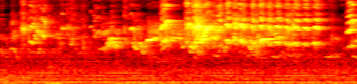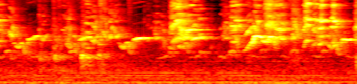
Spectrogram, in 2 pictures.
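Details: Several lovebirds busy at nest boxes, chattering in rapid, irregular high chirps and buzzy twitters that swell into loud bursts and fall back, with a few clear whistled notes.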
